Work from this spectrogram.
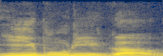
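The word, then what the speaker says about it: עברי: 히브리라고 하는 우리 한글의 번역은 히브리어에 보면 이브리가 원어 발음이에요. 이브리.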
